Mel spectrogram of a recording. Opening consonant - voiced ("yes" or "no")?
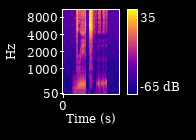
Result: yes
